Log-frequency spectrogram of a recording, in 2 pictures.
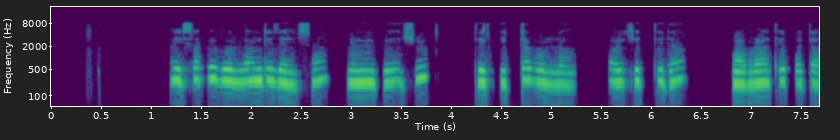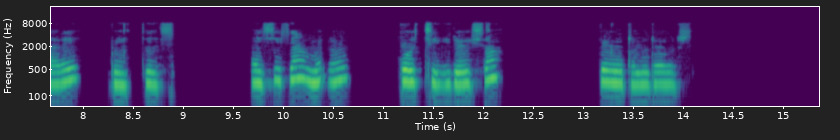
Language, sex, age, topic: Gamo, female, 18-24, government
